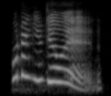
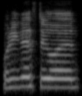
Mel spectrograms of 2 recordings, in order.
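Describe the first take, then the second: First: Much higher sing-song voice for a pet; pet talk. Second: Said in the usual way. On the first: Real, not acted. Streamer turns to her cat, high pet talk. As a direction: coo it at a pet.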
